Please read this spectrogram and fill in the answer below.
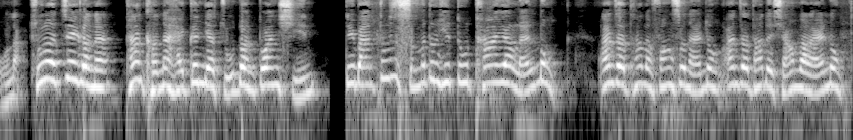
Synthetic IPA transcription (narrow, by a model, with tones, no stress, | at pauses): lə̰˧ʈ͡ʂʰu˧˥lə˧ʈ͡ʂɤ˥˩ɡə˩nə˩t̪ʰa˥kʰɤ˨˩nɤ˧˥ŋxa˧˥ɪkə˥˩ŋt͡ɕja˥t͡su˧˥t̪̬wa˥˩nt̪wa˥nɕi˧˥ŋ | t̪we˥˩ɪbɐ˩t̪o˥ʊʂɻ̩˥˩ʂə˧˥nmə˧t̪ʊ˥ŋɕ̬i˧t̪o˥ʊt̪ʰa˥jɑ˥˩ʊla˧˥ɪlʊ˥˩ŋ | a˥˧nt͡sɑ˥˩ʊt̪ʰa˥d̪ə˨fɑ˥ŋʂɻ̩˥˩la˧˥ɪlʊ˥˩ŋʔa˥˧nt͡sɑ˥˩ʊt̪ʰa˥d̪ə˨ɕjɑ˧˥ŋfa˨˩la˧˥ɪlʊ˥˩ŋ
